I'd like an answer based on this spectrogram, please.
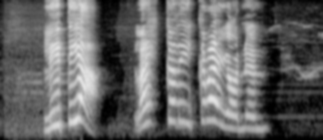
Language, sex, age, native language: Icelandic, female, 30-39, Icelandic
